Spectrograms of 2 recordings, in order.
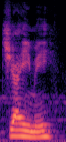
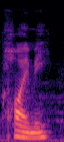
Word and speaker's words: Jaime: When I first saw his name, I wanted to call him Jamie, and it took me a moment to get used to Jaime. Because yeah, just looks like Jamie to me, but you have to pronounce it Jaime.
